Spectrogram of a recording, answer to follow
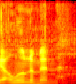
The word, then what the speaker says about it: aluminum: I love how the Brits say aluminium. Whereas my local accent tends to say aluminum.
